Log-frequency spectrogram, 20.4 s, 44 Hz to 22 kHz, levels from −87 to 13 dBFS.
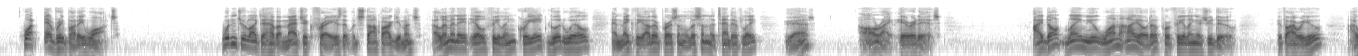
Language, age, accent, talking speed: English, 60-79, American, 140 wpm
